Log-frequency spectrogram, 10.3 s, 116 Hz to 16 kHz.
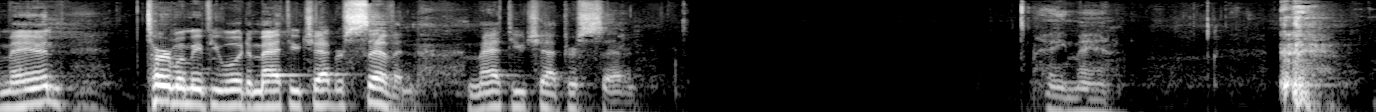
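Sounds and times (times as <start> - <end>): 
speech: 0.0 - 4.9, 7.8 - 8.4
throat-clearing cough: 9.6 - 10.2.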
